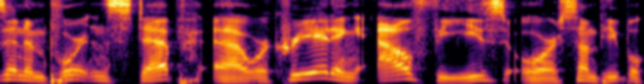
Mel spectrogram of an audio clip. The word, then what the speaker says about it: Alphys: of people's interpretation, although Toby, the creator, has put out a pronunciation guide for a lot of these, and so Alphys is the way that I guess this is pronounced, according to Toby.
